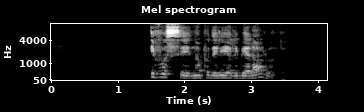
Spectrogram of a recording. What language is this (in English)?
Portuguese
